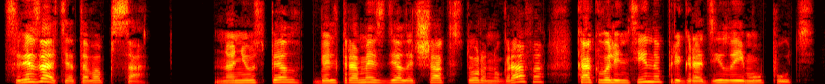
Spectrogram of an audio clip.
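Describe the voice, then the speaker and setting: A woman reading a historical novel aloud, narrating in an even, expressive storytelling manner. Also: mid-range voice, normal speed, few pauses, dry recording. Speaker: audiobook narrator. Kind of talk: scripted narration.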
